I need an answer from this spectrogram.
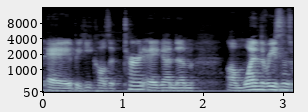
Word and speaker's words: Turn A Gundam: v gundam so he's decided well so it's pronounced turn a gundam and to make sure that everyone knows that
